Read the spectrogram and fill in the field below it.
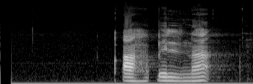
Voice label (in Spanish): tia la hermana mayor de su padre, awakateko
